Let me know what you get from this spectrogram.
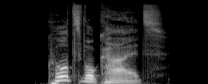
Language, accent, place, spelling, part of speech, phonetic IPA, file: German, Germany, Berlin, Kurzvokals, noun, [ˈkʊʁt͡svoˌkaːls], De-Kurzvokals.ogg
- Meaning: genitive singular of Kurzvokal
